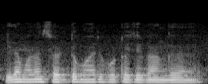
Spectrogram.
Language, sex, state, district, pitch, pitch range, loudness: Tamil, male, Tamil Nadu, Kanyakumari, 110 Hz, 105-115 Hz, -15 LUFS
